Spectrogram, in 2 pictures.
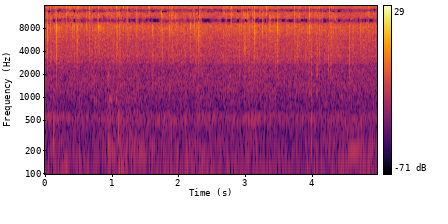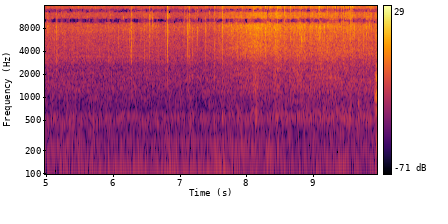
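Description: Potato pancakes made from leftover mashed potatoes fry in a hot pan with a steady, close sizzle and crackle, growing a little louder toward the end, with no voices.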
